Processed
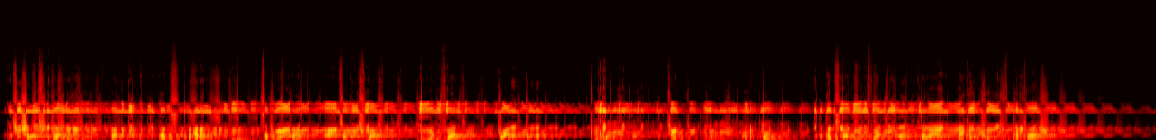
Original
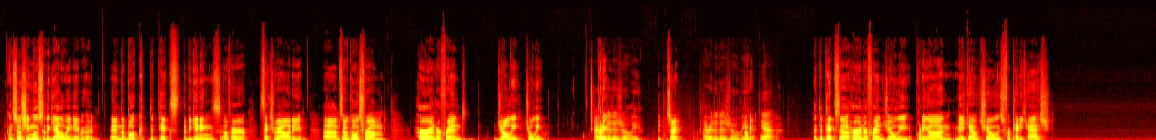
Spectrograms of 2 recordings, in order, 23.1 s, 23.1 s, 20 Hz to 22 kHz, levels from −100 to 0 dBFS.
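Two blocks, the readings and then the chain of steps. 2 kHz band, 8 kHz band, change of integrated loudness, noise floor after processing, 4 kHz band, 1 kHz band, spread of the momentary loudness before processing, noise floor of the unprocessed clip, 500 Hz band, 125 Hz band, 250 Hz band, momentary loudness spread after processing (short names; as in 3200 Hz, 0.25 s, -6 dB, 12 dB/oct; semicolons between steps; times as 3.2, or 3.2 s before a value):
-14.0 dB, -8.5 dB, -15.5 dB, -70 dBFS, -10.5 dB, -13.0 dB, 14 LU, -68 dBFS, -24.0 dB, -35.0 dB, -28.0 dB, 16 LU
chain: four-band scrambler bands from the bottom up 2341; LFO band-pass saw up 1.9 Hz 760–2200 Hz; split-band echo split 1100 Hz, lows 0.146 s, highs 0.378 s, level -11 dB; gain -3.5 dB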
